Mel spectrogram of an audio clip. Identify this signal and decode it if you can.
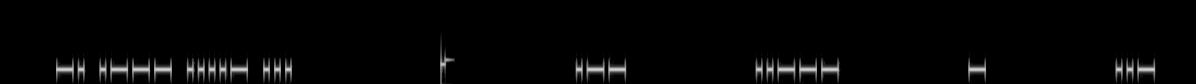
Morse code, heard as a keyed tone, about 22 wpm, spaced as for 9 wpm, 700 Hz. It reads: NJ4S W2TU
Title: USA Call Signs - 8x Character Spacing - 22wpm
